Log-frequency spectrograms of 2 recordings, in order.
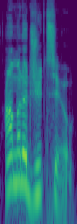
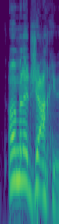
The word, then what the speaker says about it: Amanojaku: us this immediately but his name is Amad Jutsu right pronouncing that correctly I'm an a jaku that's all right I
